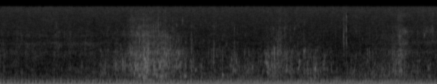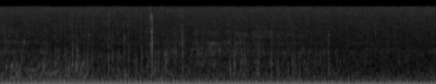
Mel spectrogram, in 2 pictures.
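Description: A steady low motor hum that drops slightly in pitch about halfway through, with scattered rustling and clicks over the first six seconds or so.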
